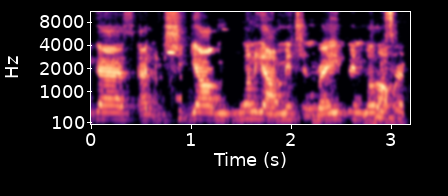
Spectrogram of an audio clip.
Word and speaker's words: Rhavynn: You guys, one of y'all mentioned Raven. What was her name? Oh, Raven Drummer. It's RHAVYNN. Oh, okay. Yeah, her name is spelled RHAVYN, 2 N's, drummer, like the drums.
